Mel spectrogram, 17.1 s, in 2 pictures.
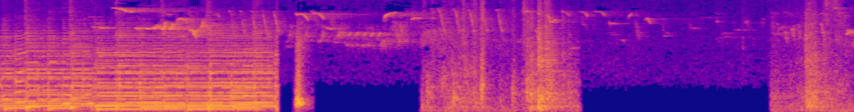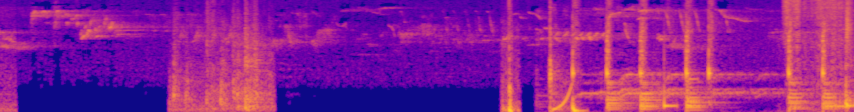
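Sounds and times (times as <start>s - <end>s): music: 0.0s - 2.8s, 14.0s - 17.0s
bird chirping: 0.9s - 17.0s.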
